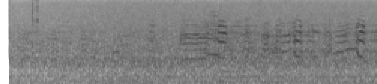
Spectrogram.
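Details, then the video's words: Flock of eight Lesser Black-backed Gulls flying over Helsinki, Finland, in August, giving short repeated nasal calls in quick succession over a steady roar of wind or traffic. "Lesser Black-backed Gulls flying, vocalizing"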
